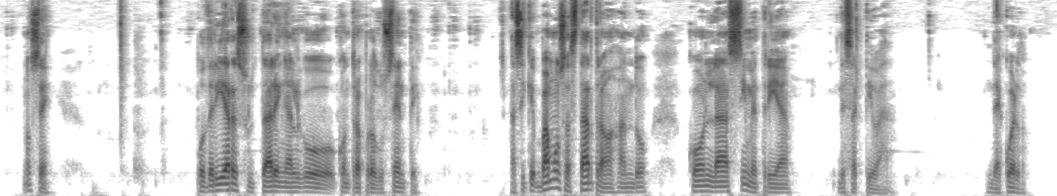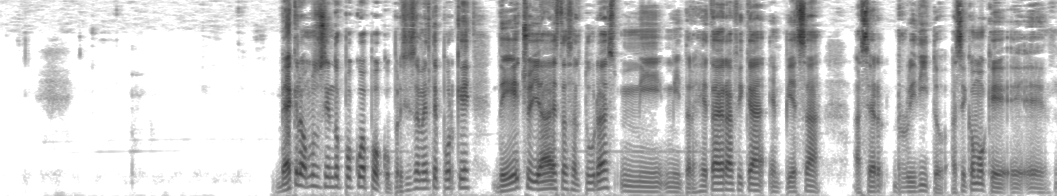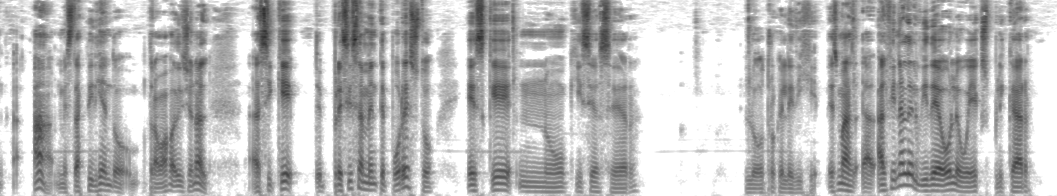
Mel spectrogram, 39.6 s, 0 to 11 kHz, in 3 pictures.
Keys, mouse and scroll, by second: 1.6-2.8 middle drag, 3.0-6.9 shift+drag, 7.0 shift+click, 8.0-9.4 drag, 10.8 click, 11.8-12.8 shift+middle drag, 12.8 click, 14.6 click, 15.1 click, 15.6 middle click, 16.4 click, 17.0 click, 17.7 click, 18.9-19.9 middle drag, 20.0 shift+middle click, 20.6 shift+click, 21.4 click, 22.2 middle click, 23.1 click, 23.8 click, 24.3 middle click, 25.1 middle click, 26.0-29.1 drag, 29.2 middle click, 29.8 click, 30.3 click, 31.4 middle click, 32.3 click, 33.6 ctrl+click, 34.9 ctrl+click, 36.0 ctrl+middle click, 36.6 ctrl+click, 37.3 ctrl+middle click, 38.4 ctrl+middle click, 39.0 ctrl+click.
